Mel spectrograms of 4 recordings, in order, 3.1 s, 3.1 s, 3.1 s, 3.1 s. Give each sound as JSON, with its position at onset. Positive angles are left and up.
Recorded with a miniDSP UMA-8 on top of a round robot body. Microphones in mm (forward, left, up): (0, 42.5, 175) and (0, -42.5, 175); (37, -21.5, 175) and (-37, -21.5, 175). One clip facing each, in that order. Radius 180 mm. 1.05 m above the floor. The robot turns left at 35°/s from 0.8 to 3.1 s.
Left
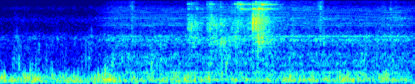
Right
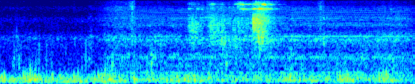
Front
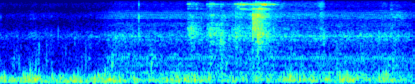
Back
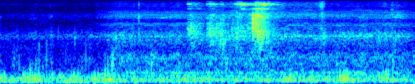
{"t": 1.4, "sound": "keys jangling", "azimuth_deg": 90, "distance_m": 4.0}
